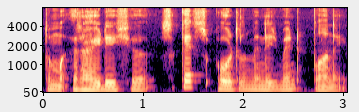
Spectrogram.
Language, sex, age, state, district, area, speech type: Kashmiri, male, 18-30, Jammu and Kashmir, Kupwara, rural, spontaneous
